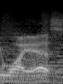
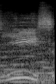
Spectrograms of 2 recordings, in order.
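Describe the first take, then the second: First: The name is spelled out as two letters. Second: The name is said as one word, "yeast". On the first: The speaker calls it wrong. "I used to just say Y S" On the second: The speaker calls it right. "someone was like, it's yeast"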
